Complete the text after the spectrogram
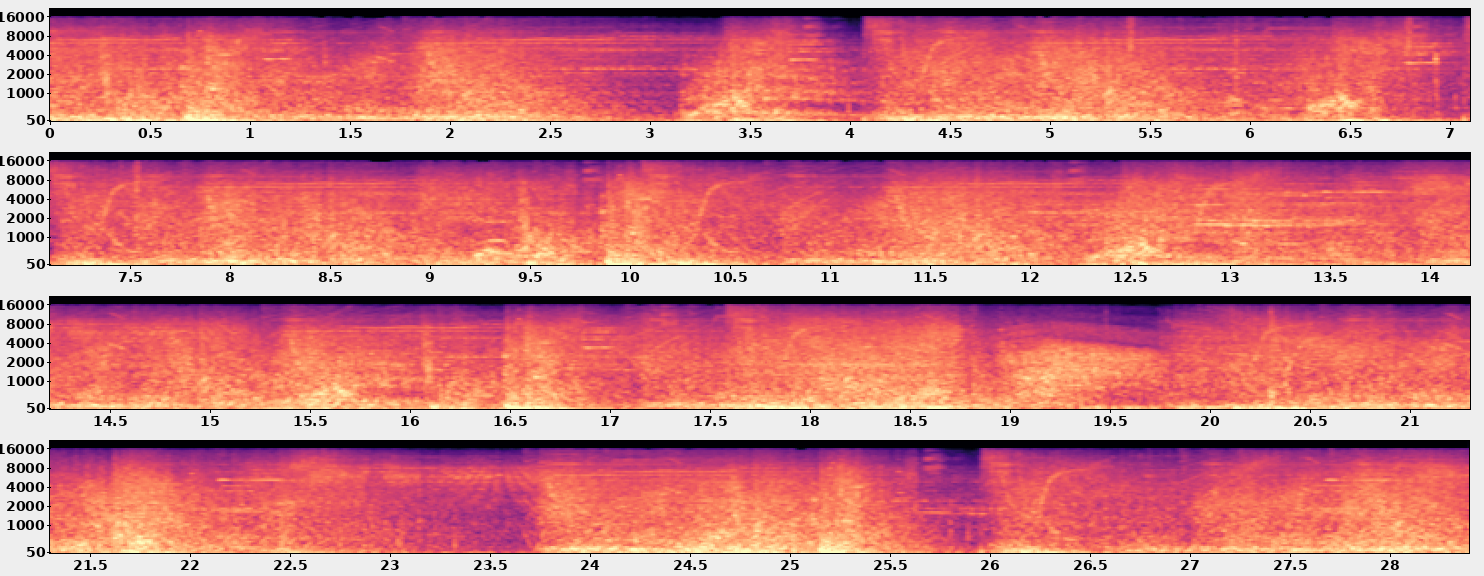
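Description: Magic spells and weapon strikes burst and whoosh in a fast fight.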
